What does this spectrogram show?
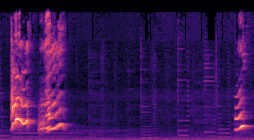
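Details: Indoor song of a pet cockatiel: two loud, harmonic whistled notes close together, a pause of about two seconds, then a single brief whistle. Low background music plays throughout.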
